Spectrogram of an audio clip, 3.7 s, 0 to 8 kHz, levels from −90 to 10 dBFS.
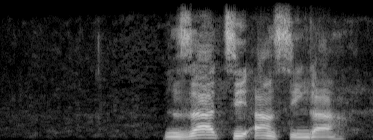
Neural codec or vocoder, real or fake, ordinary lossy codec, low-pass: vocoder, 24 kHz, 100 mel bands, Vocos; fake; Opus, 32 kbps; 7.2 kHz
